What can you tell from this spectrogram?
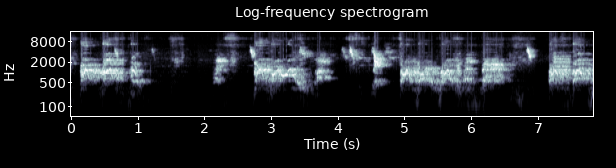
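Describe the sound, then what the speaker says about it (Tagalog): Several dogs bark repeatedly and loudly at close range in bursts, with yips mixed in and short pauses between volleys; no one speaks. "Aso."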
